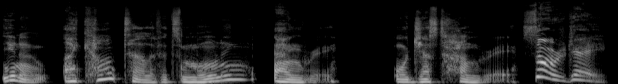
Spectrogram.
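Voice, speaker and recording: An actor voicing a sardonic, foppish, flirtatious vampire spawn in a video game, with an arch, theatrical, languid drawl. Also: male voice, medium pitch, sing-song, slow pace, vocal fry, no room sound, studio quality, full character voice. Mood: incanting. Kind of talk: video game character lines.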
